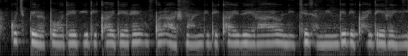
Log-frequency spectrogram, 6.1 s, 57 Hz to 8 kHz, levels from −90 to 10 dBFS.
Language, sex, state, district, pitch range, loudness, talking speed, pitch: Hindi, female, Bihar, Sitamarhi, 175-190 Hz, -36 LUFS, 205 wpm, 185 Hz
